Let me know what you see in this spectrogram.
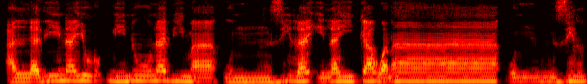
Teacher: Pertama dia baca mad jaiznya 2. Yang kedua dia baca mad jaiznya 4.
